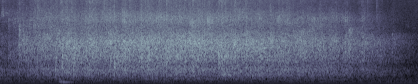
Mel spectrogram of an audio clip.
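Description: An audience at a climate change talk by John Kerry applauds in a steady, dense wash of clapping that swells and holds for several seconds before easing off.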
